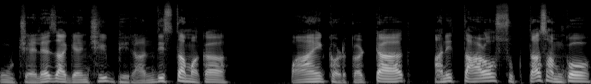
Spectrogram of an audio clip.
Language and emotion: Goan Konkani, fearful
